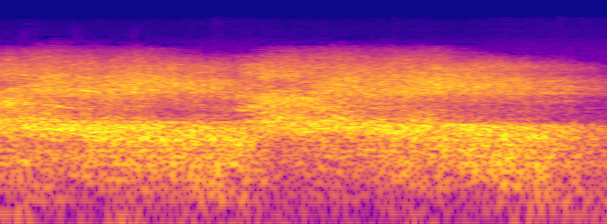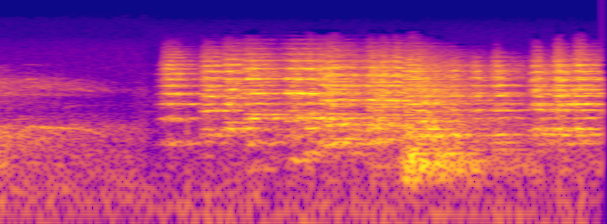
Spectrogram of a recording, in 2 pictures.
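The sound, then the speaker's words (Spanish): At a coronation in the abbey, a large crowd roars the acclamation "God Save the King" for the newly crowned king. The shouting swells, then fades after a few seconds, before a bright brass fanfare of trumpets takes over. “Es en ese momento cuando todos los presentes exclaman «Dios salve al rey», y mientras los cañones de la Torre de Londres disparan salvas de honor, en la abadía suenan las trompetas.”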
